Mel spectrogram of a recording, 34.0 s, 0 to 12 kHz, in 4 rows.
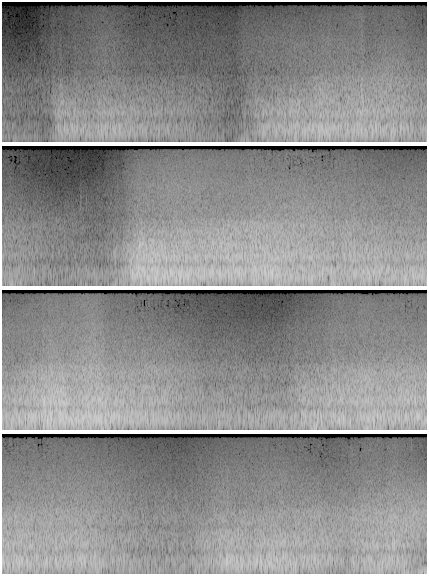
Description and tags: Waves on a sandy shore, a relaxing sound on a calm day with a steady quiet breeze, and the tide coming in.
This is at Slapton Sands, a long sandy beach on the south devon coast (UK), which was used in training for the D-Day landings on the Normandy beaches.
Recorded with Zoom H1.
